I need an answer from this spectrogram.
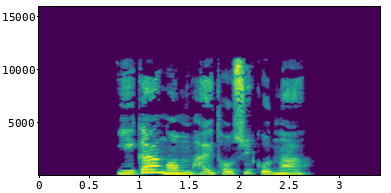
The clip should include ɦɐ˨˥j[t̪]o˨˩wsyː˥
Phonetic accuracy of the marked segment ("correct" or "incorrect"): incorrect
